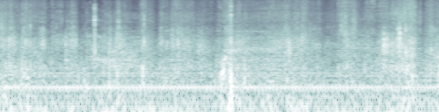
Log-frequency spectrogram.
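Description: Compression sack being opened and handled: soft fabric rustling with scattered small clicks and taps as its straps and lid are worked loose, over a faint steady hum.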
